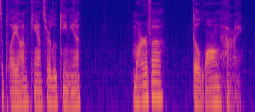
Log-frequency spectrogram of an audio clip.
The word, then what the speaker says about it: Marva DeLonghi: Marva DeLonghi, not DeLonghi or anything like that. The correct pronunciation is Marva DeLonghi.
